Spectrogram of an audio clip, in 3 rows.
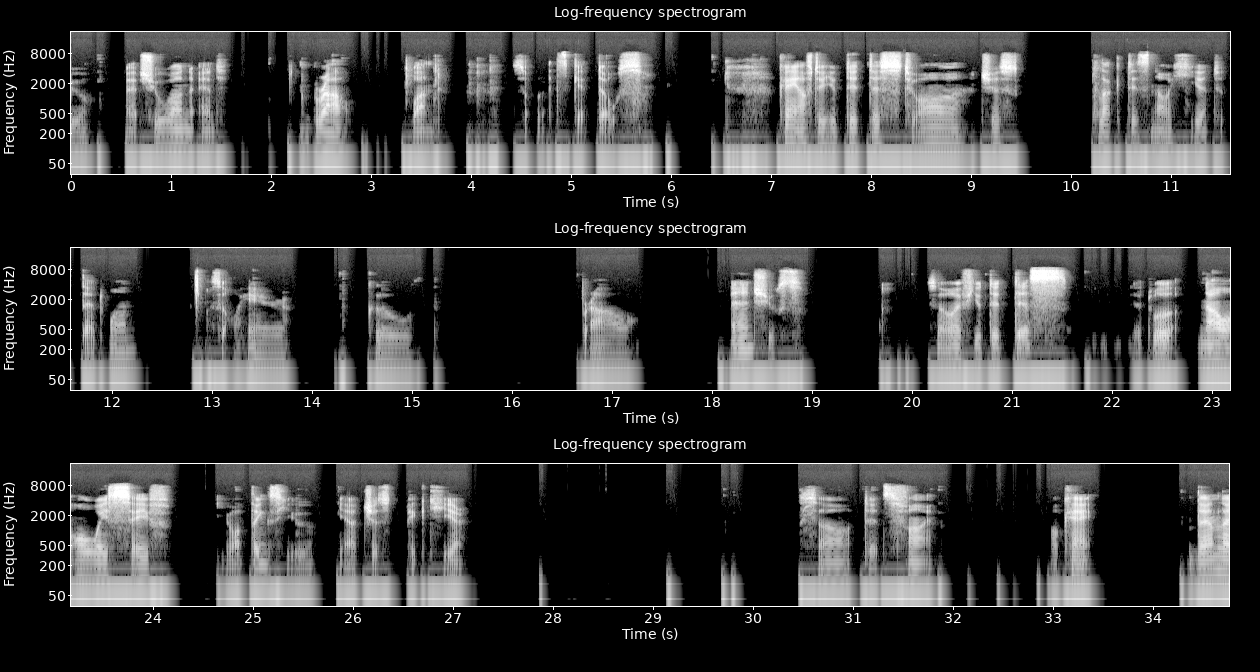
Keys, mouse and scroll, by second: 0.0-0.1 typing, 3.2-3.9 typing, 5.2 click, 7.1 right click, 8.9-31.3 drag, 34.2 right click.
